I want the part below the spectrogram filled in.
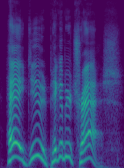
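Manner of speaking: calling out litterers. Retold or imitated. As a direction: yell across the lot at the litterers. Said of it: "I was like".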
